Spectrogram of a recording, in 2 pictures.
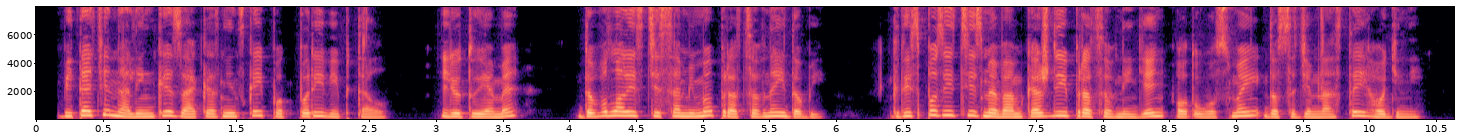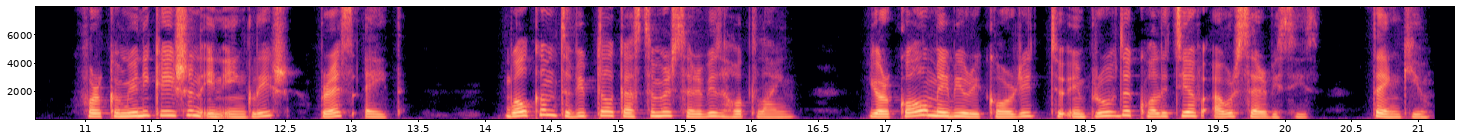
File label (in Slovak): hlas zena; VIPTel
